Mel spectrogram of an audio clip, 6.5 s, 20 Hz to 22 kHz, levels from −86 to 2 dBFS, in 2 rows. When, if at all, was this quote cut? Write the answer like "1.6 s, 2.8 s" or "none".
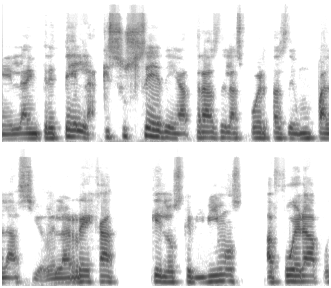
none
